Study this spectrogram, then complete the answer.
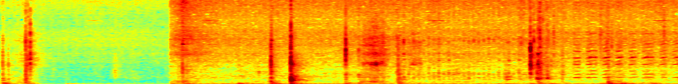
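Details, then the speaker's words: Laptop hard drive in an external case, failed after a year and a half: scattered clicks then fast repeating buzzy ticking as it fails to spin up; stuck head suspected. "it seems that it cannot spin correctly it makes a sound like it's not spinning so I think that the head is stuck"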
